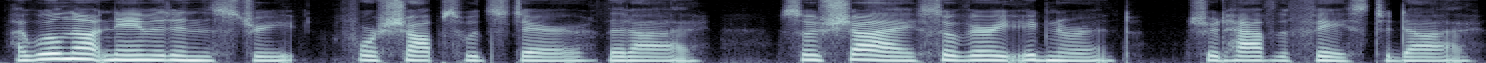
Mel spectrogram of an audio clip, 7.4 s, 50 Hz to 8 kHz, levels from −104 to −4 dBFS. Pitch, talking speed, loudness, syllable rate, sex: 195 Hz, 200 wpm, -18 LUFS, 4.5 syllables/s, female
